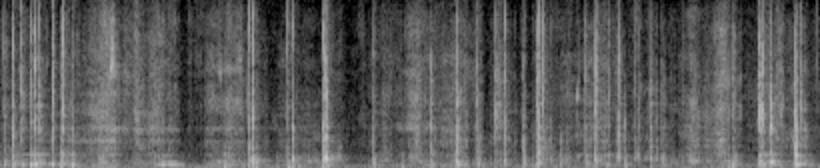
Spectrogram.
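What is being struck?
Plastic drink bottle.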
